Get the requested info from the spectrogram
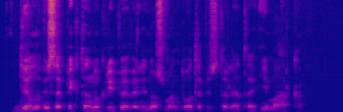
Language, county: Lithuanian, Kaunas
